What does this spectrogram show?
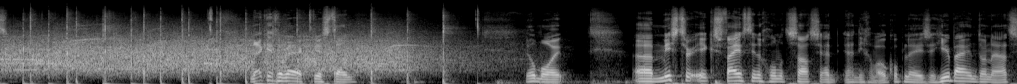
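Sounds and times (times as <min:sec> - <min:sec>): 
applause sound effect: 0:00.0 - 0:04.9
speech: 0:02.5 - 0:03.8, 0:05.2 - 0:10.1.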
